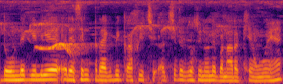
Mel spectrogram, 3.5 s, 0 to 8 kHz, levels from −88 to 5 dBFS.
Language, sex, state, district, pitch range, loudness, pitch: Hindi, male, Chandigarh, Chandigarh, 150-165 Hz, -16 LUFS, 155 Hz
